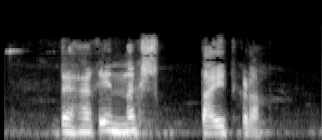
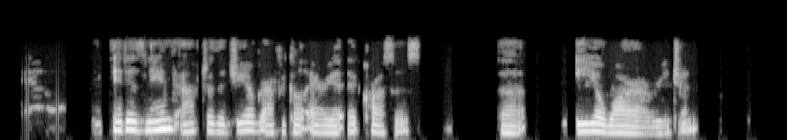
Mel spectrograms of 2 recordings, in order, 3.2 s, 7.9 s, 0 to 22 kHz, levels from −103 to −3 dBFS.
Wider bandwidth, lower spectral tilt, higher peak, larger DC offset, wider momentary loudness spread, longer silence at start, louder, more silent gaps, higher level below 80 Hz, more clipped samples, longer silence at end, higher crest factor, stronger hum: about the same, 8.2 kHz vs 8.2 kHz; about the same, -5 dB/octave vs -6 dB/octave; first, 0 dBFS vs -4 dBFS; neither; second, 12 LU vs 16 LU; second, 0.1 s vs 0.3 s; first, -15 LUFS vs -19 LUFS; second, none vs 0.71-0.90 s, 4.26-4.42 s, 4.58-4.96 s, 5.39-5.60 s; about the same, -56 dBFS vs -58 dBFS; neither; second, 0.65 s vs 0.9 s; about the same, 16 dB vs 16 dB; neither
